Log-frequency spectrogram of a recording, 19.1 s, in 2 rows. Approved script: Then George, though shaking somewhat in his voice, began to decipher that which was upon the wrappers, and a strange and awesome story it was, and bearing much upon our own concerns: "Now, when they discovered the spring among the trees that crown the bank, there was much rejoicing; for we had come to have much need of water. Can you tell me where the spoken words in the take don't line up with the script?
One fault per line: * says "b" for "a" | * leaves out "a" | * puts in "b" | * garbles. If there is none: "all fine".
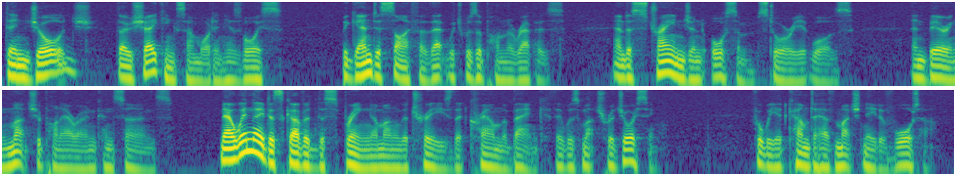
* leaves out "to"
